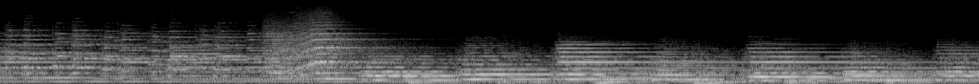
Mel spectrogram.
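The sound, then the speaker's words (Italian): Deep funeral bells toll slowly over a full orchestra in a passage depicting a funeral, several heavy strikes ringing out and decaying amid sustained strings and winds, with no voices. “Sentite le campane morte.”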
